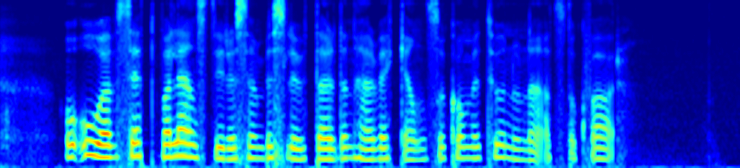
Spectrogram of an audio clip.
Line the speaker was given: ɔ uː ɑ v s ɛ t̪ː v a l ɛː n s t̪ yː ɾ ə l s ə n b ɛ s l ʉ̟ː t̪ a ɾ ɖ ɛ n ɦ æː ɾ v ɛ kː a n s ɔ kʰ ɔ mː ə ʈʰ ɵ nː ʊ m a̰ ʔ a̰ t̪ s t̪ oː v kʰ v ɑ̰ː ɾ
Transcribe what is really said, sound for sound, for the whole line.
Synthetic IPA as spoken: ɔ uː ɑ v s ɛ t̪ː v a l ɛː n s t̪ yː ɾ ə l s ə n b ɛ s l ʉ̟ː t̪ a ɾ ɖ ɛ n ɦ æː ɾ v ɛ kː a n s ɔ kʰ ɔ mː ə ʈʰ ɵ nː ʊ ɳ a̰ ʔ a̰ t̪ s t̪ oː kʰ v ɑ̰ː ɾ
